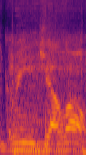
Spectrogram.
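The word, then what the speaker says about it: Green Jellÿ: to a Y, and put 2 dots over the Y, which is pronounced O, of course.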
